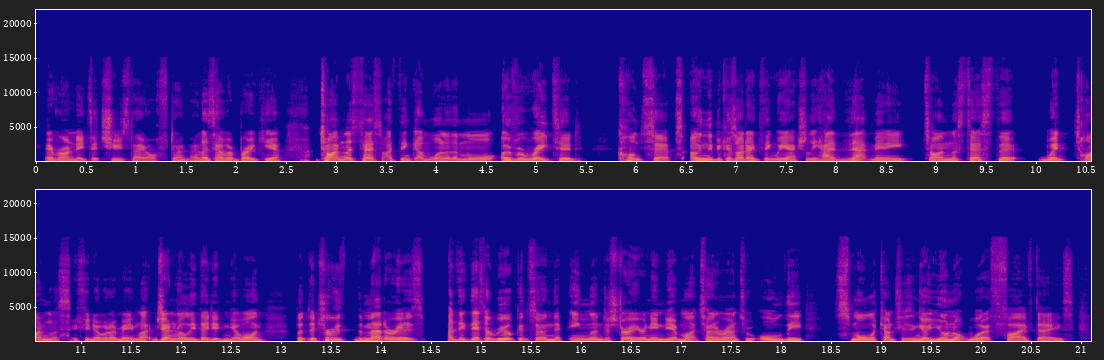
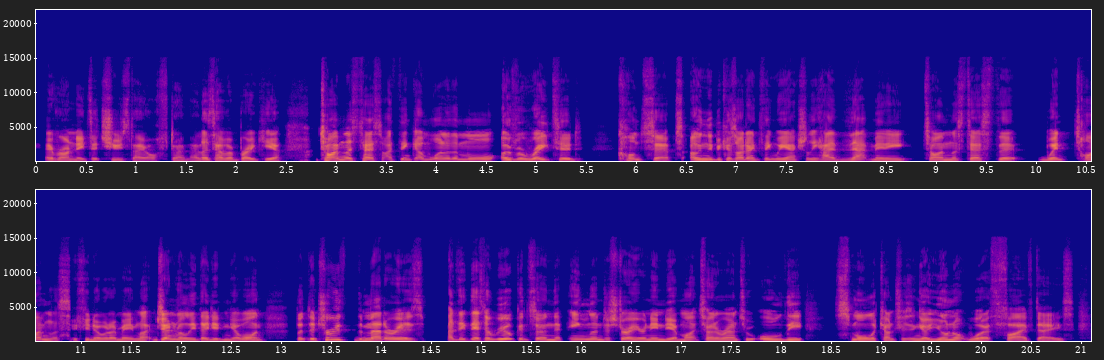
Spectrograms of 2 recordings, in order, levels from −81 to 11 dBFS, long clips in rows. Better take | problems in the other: first | thin; very slightly; fading below 250 Hz

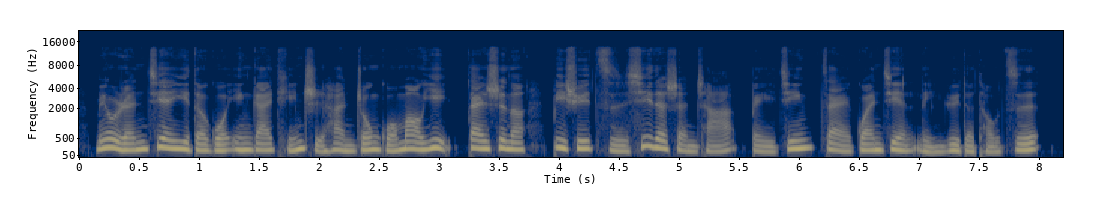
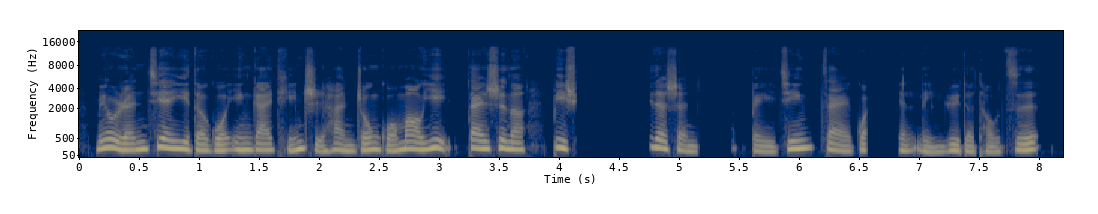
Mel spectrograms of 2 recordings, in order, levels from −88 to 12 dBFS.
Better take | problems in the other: first | audio cutting out; at 4 s for 0.5 s, at 5 s and at 6.5 s

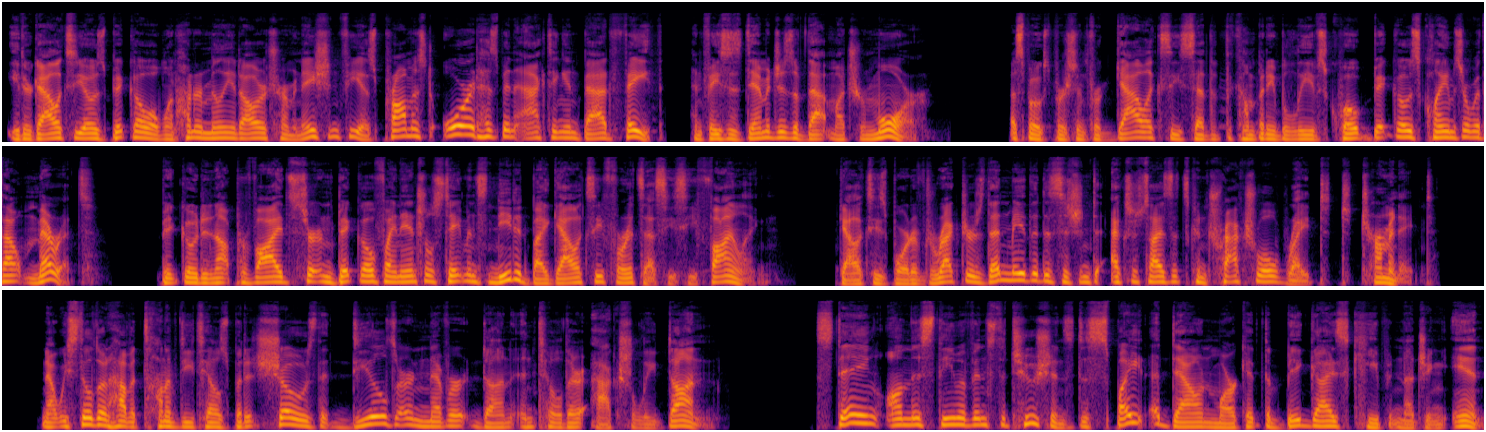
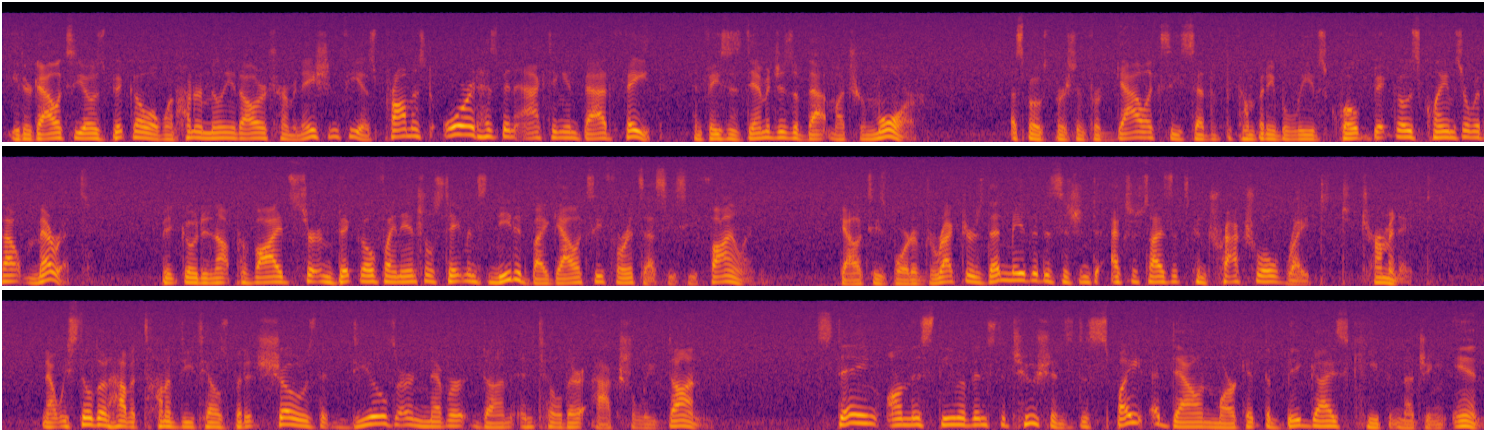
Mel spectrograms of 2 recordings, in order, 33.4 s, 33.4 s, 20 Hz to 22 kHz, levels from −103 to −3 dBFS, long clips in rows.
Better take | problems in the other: first | hiss; noticeable; throughout; 15 dB below the speech

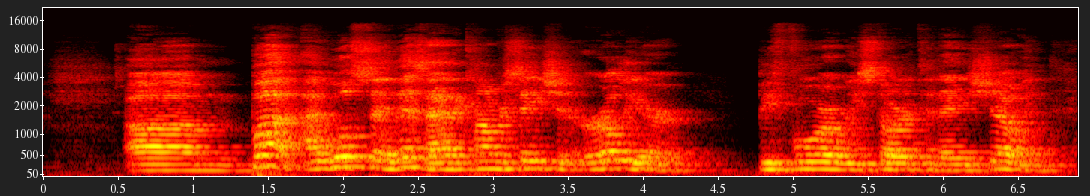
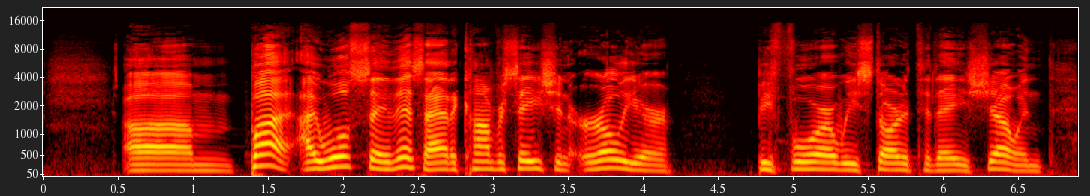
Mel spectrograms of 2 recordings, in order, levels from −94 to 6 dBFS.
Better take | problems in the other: second | off-mic speech; far // room echo; noticeable; dies away in 0.5 s

